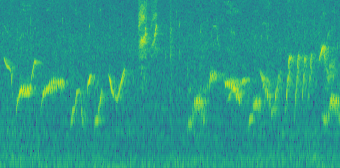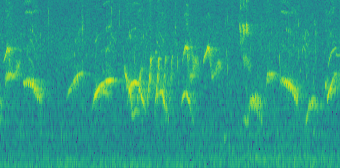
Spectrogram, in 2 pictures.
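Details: White-rumped shama (murai batu) song used to train other murai birds: a busy run of upslurred and downslurred whistles, V-shaped notes and rapid repeated clicks, nearly continuous throughout.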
